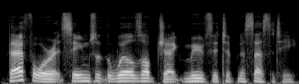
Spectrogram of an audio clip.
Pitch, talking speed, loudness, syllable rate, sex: 135 Hz, 220 wpm, -17 LUFS, 6.8 syllables/s, male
